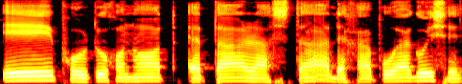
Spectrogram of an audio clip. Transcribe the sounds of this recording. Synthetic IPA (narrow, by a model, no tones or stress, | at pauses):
ejpʰoɹtuxʰɔnɔtɛtaɹasta̰dɛkʰapʊwaɡojsɛ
